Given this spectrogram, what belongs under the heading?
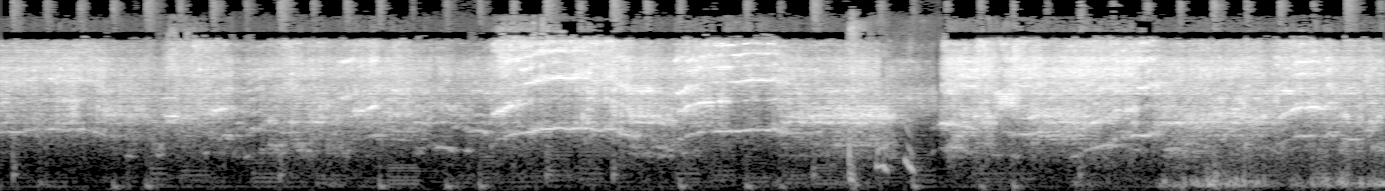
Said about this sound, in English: This is also the reaction I got when they watched my XT videos. Mm-hmm. Sort of five gay guys screaming like girls.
